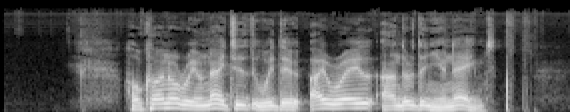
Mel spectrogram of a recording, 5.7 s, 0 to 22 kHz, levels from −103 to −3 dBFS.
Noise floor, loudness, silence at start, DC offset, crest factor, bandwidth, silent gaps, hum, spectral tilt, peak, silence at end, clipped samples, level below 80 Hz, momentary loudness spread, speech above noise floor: -65 dBFS; -16 LUFS; 1.25 s; under 0.1%; 14 dB; 14 kHz; none; none; -6.5 dB/octave; -2 dBFS; 0.6 s; under 0.1%; -50 dBFS; 8 LU; 50 dB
